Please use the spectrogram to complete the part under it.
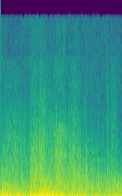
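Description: Sustained battle din from a video game, with gunfire and artillery rumbling continuously at steady loudness and no distinct single shots.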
